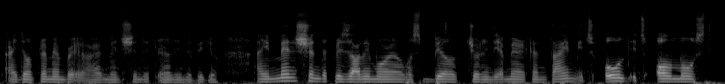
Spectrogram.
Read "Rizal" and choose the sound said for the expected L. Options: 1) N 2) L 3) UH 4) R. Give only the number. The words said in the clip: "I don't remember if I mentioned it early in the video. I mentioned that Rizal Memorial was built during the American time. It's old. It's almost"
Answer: 2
